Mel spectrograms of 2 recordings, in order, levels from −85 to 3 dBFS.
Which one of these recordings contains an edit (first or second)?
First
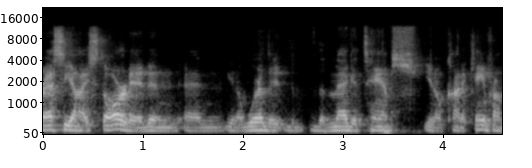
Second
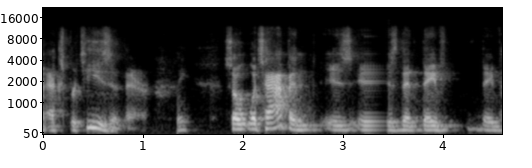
second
